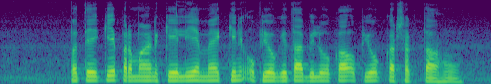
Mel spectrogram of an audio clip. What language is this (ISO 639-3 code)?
hin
